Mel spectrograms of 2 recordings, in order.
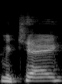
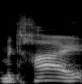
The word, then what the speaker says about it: McKay: And today we got a special treat for you because we're having McKay. McKay, excuse me. That's the correct Scottish pronunciation.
